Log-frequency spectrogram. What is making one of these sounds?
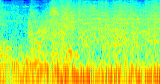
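Bursts of magic explode with a crackling blast.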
